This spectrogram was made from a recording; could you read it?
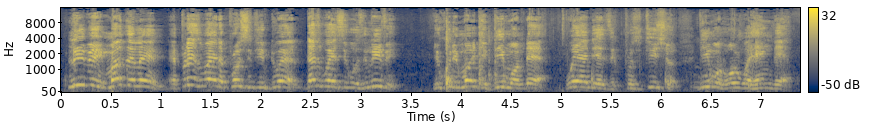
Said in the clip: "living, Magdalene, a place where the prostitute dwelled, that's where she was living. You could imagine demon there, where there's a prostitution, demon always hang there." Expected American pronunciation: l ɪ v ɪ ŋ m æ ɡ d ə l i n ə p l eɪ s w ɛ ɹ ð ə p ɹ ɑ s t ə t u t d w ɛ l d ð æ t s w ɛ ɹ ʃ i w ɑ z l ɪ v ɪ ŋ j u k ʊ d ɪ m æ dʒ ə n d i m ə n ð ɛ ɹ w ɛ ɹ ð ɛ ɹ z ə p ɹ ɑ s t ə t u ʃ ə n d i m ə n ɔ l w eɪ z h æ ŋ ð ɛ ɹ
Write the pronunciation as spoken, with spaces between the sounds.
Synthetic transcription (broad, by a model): l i v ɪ ŋ m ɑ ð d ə l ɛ n ə p l eɪ s w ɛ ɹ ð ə p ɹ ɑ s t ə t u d w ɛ l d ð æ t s w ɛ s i w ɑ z l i v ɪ ŋ j u k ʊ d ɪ m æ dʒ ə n d i m ə n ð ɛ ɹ w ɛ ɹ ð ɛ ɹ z ə p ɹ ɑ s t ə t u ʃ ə n d i m ə n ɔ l w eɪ h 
